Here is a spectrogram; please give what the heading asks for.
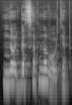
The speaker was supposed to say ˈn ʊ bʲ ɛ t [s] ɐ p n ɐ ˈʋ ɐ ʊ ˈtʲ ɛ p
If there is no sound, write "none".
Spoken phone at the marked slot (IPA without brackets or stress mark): s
